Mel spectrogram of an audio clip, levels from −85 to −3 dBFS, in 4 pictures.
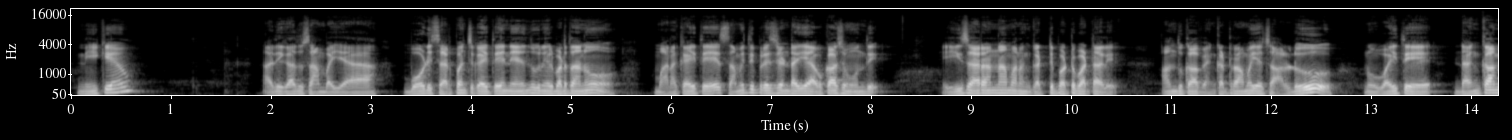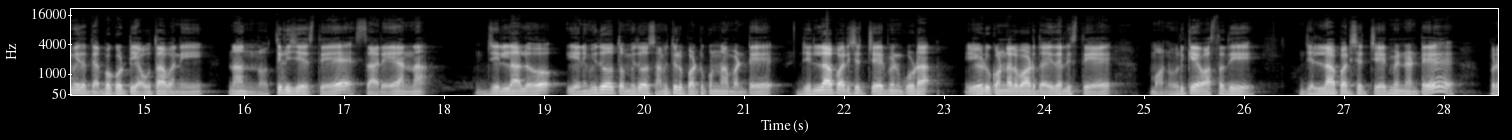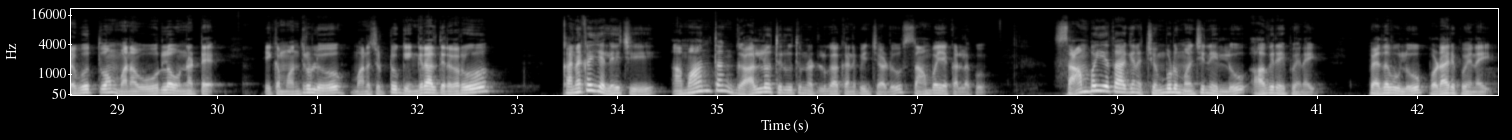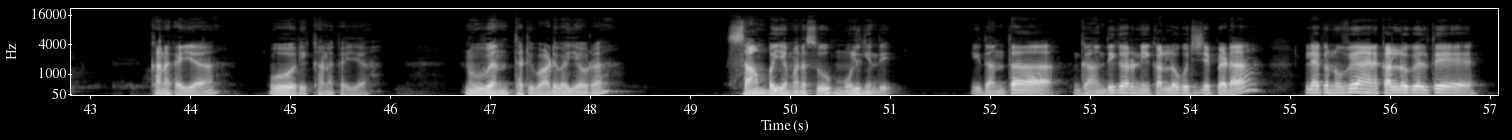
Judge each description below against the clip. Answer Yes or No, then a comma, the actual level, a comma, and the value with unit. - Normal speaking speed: Yes, average, 100 wpm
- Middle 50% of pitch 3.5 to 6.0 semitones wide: Yes, average, 4.5 semitones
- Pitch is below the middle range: Yes, low, 115 Hz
